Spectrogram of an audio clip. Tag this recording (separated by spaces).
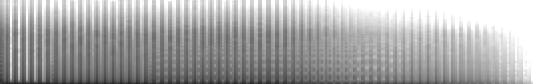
basic-waveform multisample reaktor saw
